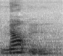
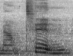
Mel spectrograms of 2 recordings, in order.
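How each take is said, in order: First: The middle T is dropped, jumped over. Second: The middle T is clearly pronounced. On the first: The speaker calls it wrong. "a lot of Utahns say mountain" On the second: The speaker calls it right. "instead of saying mountain"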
